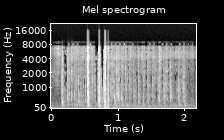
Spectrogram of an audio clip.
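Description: Two Lego-brick spinning tops rattling and clacking against each other and the plastic stadium in a fast, continuous run of clicks, with a few harder knocks just under a second in as one strikes the other hard enough to nearly drive it out of the stadium.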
